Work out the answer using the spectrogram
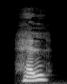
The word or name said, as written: halv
